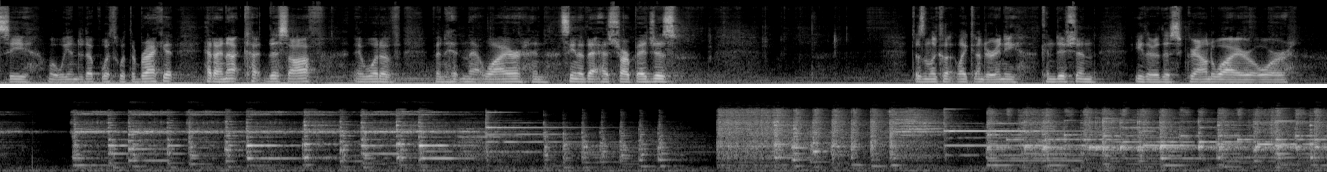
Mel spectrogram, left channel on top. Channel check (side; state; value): both; different; correlation 0.00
